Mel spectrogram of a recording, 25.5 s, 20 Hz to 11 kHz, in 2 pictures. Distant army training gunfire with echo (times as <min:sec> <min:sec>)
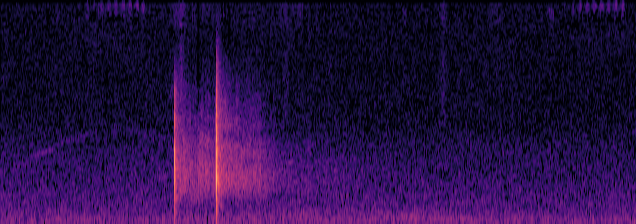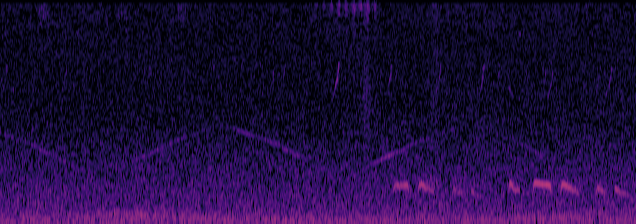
0:03.4 0:05.7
